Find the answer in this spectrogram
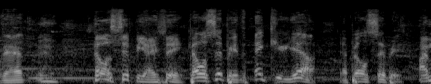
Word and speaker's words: Pellissippi: Is that how you pronounce it? Something like that. Pellissippi, I think. Pellissippi, thank you, yeah, Pellissippi.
